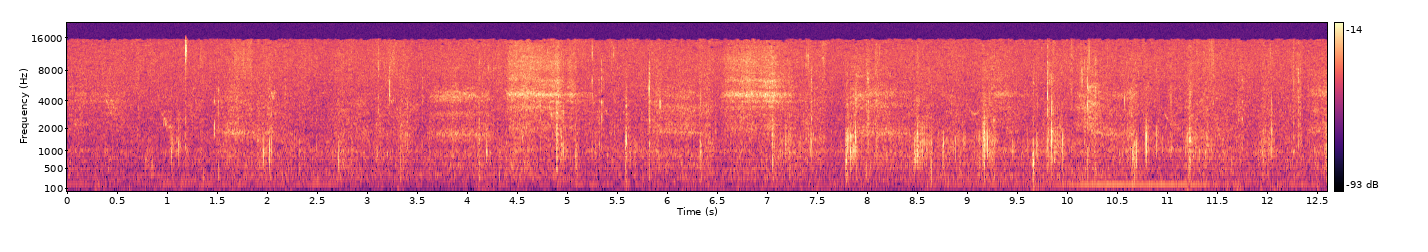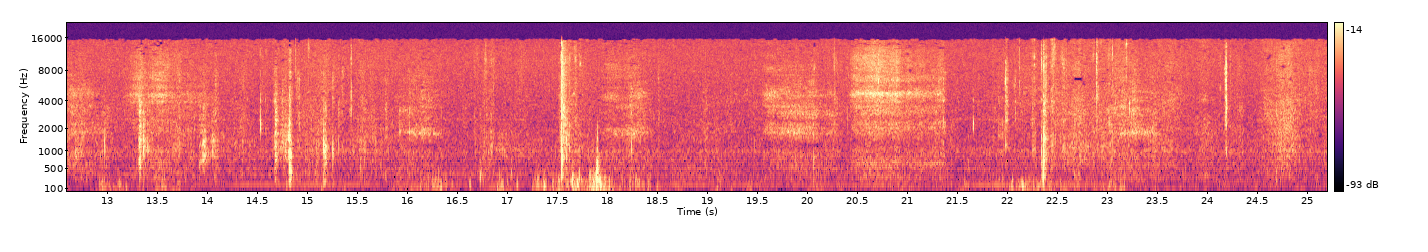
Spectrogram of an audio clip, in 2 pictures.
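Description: Faint footsteps of a person walking, with irregular scuffs and clicks over a low steady hum. A few louder thumps come about three-quarters of the way through.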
